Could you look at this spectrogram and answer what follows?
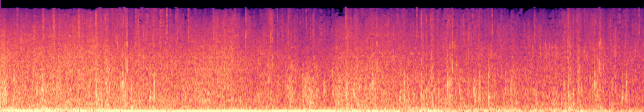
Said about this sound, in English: So you pop onto the next one, and you hear a tremendous crash as the golem pushes one of these pillars over, and it crashes down into the square.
